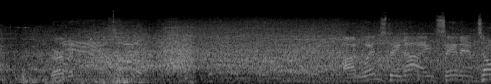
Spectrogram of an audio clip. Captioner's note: crowd cheers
